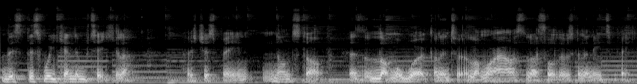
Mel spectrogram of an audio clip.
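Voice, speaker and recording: A man's voice: medium pitch, little pitch movement, quick pace, creaky, music in the background. A young man in his twenties, tired and anxious, talking candidly at home during a house renovation. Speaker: renovating homeowner. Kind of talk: candid reality TV talk. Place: indoors at home.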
